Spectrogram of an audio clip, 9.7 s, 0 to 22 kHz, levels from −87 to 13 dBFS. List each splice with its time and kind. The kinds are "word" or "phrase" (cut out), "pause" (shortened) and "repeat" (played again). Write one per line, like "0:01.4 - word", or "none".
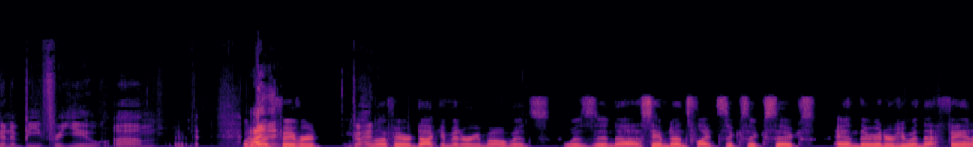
0:05.6 - pause
0:08.3 - pause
